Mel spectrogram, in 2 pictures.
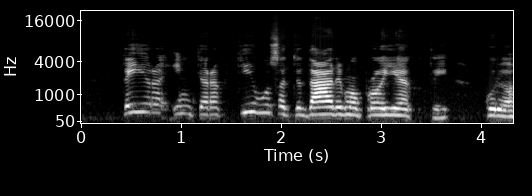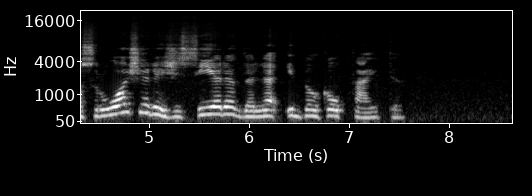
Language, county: Lithuanian, Kaunas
